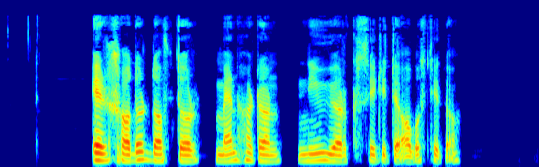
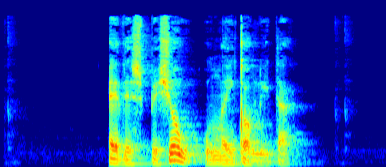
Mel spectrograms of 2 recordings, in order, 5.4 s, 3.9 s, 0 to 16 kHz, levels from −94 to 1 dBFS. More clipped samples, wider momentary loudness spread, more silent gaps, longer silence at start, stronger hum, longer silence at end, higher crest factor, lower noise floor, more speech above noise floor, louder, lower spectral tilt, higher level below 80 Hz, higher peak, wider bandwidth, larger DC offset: neither; about the same, 13 LU vs 14 LU; neither; second, 0.95 s vs 1.1 s; neither; second, 0.8 s vs 0.95 s; about the same, 24 dB vs 26 dB; first, under -90 dBFS vs -83 dBFS; first, over 67 dB vs 60 dB; about the same, -23 LUFS vs -24 LUFS; first, -6 dB/octave vs -4.5 dB/octave; second, -76 dBFS vs -46 dBFS; about the same, 0 dBFS vs -2 dBFS; about the same, 11.5 kHz vs 11.5 kHz; neither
